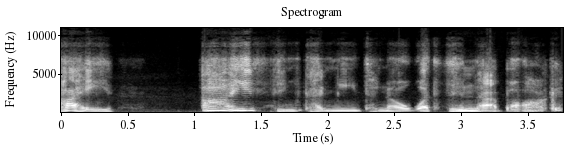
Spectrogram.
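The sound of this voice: A put-on character voice, strained, low-to-middle in pitch, at a fairly slow pace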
